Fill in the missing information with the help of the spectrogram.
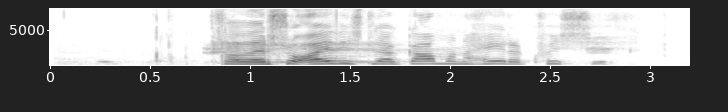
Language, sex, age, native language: Icelandic, male, 11, Icelandic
